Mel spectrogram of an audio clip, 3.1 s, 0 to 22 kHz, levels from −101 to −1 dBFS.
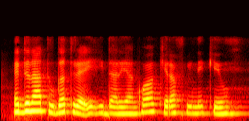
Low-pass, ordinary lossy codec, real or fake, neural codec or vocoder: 7.2 kHz; MP3, 64 kbps; fake; codec, 24 kHz, 1.2 kbps, DualCodec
